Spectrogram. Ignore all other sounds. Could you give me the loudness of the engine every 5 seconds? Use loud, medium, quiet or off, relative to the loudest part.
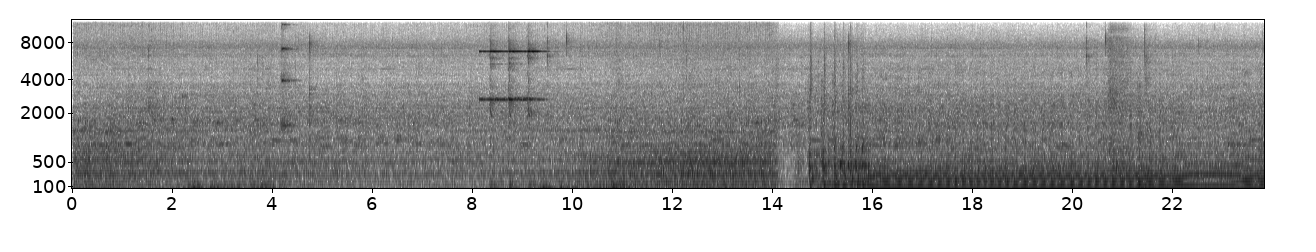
medium, quiet, loud, loud, loud.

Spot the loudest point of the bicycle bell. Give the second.
9 s.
